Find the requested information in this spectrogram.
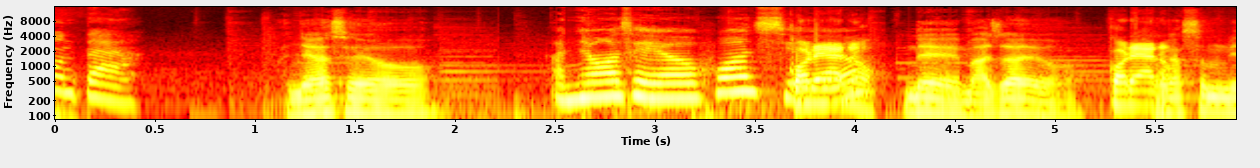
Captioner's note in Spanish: hablan en un idioma extranjero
